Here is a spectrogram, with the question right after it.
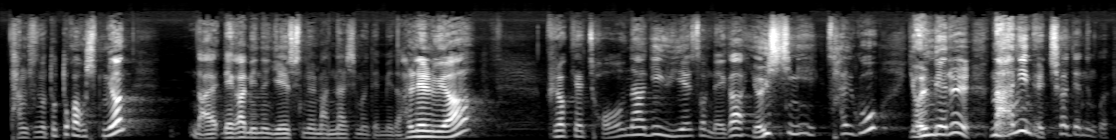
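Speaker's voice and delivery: ordinary delivery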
